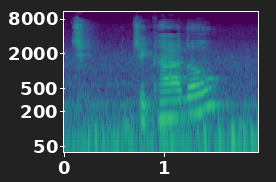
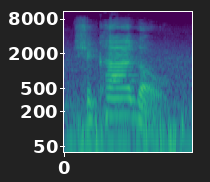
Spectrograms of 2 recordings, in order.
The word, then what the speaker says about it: Chicago: toujours sont OK donc au lieu nous dit chicado ça son exception à la prononciation de ch en anglais et bien il prononcé comme OK Chicago Chicago alors si n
